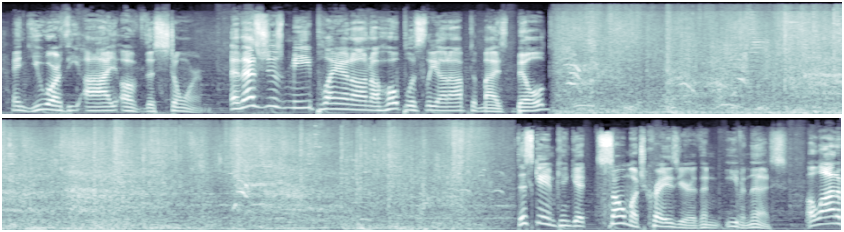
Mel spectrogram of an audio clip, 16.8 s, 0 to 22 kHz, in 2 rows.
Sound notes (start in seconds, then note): 5.5 weapons striking; 6.6 character screaming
